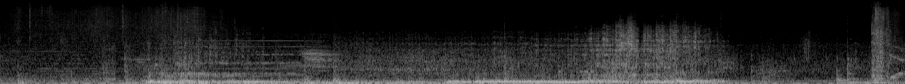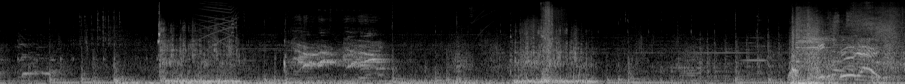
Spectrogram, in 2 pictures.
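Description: The Ravager, a robotic machine in the video game Horizon Zero Dawn, gives off whirring, clanking mechanical noises and sharp metallic impacts amid game ambience, and voices talk across much of the stretch.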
